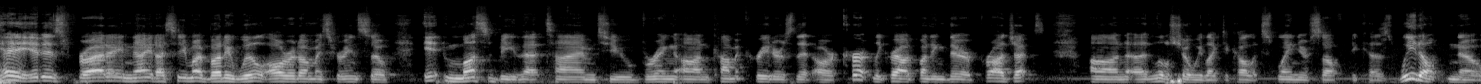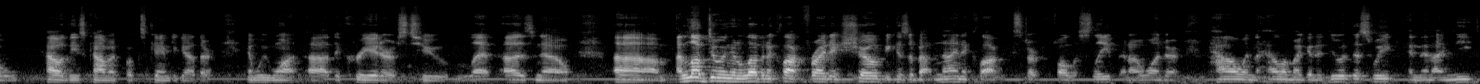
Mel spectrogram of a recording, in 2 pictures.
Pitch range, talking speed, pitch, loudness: 110-140 Hz, 200 wpm, 120 Hz, -23 LUFS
